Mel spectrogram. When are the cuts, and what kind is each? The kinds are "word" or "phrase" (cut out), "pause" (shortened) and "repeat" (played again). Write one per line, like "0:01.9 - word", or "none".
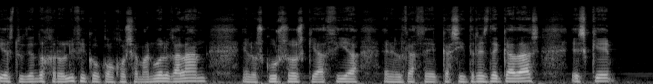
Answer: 0:04.1 - word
